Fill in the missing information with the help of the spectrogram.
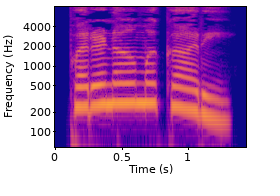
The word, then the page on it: ಪರಿಣಾಮಕಾರಿ: pariṇāmakāri; Kannada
